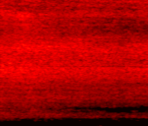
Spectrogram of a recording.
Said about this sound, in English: Take one last deep breath, breathing into your whole body.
